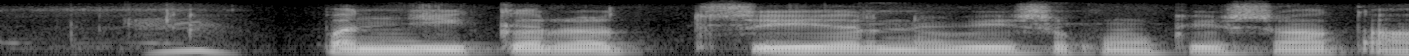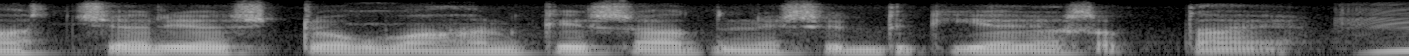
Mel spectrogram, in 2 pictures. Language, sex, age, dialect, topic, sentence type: Hindi, male, 41-45, Kanauji Braj Bhasha, banking, statement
